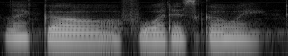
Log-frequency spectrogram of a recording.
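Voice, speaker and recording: A woman guiding a relaxation meditation in a calm, soothing, deliberate way with long pauses, her soft phrases trailing into breath. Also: lowish voice, creaky, dry recording. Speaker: yoga nidra meditation guide.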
